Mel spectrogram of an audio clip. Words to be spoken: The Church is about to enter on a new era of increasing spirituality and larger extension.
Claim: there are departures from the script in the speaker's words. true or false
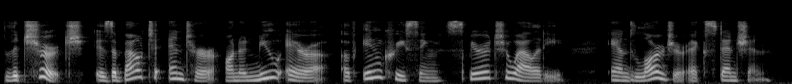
false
